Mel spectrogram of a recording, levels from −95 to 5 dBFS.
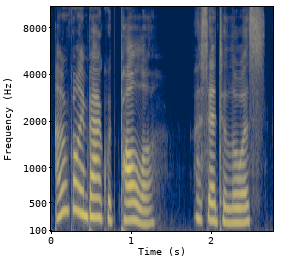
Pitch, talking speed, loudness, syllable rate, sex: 260 Hz, 195 wpm, -18 LUFS, 4.7 syllables/s, female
